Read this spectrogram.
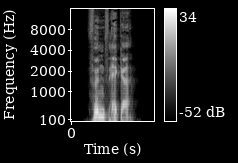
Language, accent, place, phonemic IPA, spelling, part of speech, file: German, Germany, Berlin, /ˈfʏnfˌʔɛkə/, Fünfecke, noun, De-Fünfecke.ogg
- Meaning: nominative/accusative/genitive plural of Fünfeck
